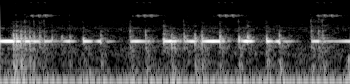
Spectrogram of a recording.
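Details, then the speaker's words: Hammond organ with ratcheting drawbars: a steady note keeps cutting out in brief gaps between bus bars as the drawbar slides; contact dropout, likely damaged resistance wire under the bridging contact. "but really it's not what you want as a player this is why I hate ratcheting draw bars you do the same thing you got little dropouts between every bus bar on the inside there"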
